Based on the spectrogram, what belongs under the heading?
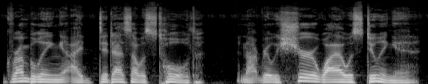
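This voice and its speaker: A man's voice: fairly low pitch, normal speed, a little mellow, dry recording. Man narrating a horror story, dry close sound.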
